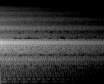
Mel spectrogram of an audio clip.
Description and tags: From a collection of percussive patches programmed on the Terratec Komplexer wavetable softsynth, basically a Waldorf Micro-q VST-adaptation.
hihat, hit, komplexer, metallic, microq, open, single, softsynth, terratec, waldorf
